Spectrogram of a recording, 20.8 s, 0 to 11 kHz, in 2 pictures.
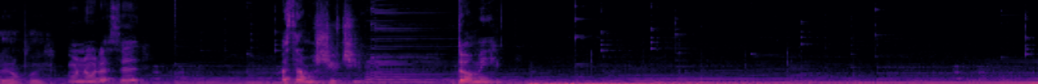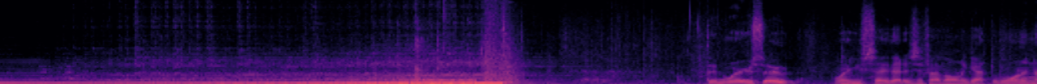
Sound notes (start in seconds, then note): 5.1 tense music; 15.2 gunshot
